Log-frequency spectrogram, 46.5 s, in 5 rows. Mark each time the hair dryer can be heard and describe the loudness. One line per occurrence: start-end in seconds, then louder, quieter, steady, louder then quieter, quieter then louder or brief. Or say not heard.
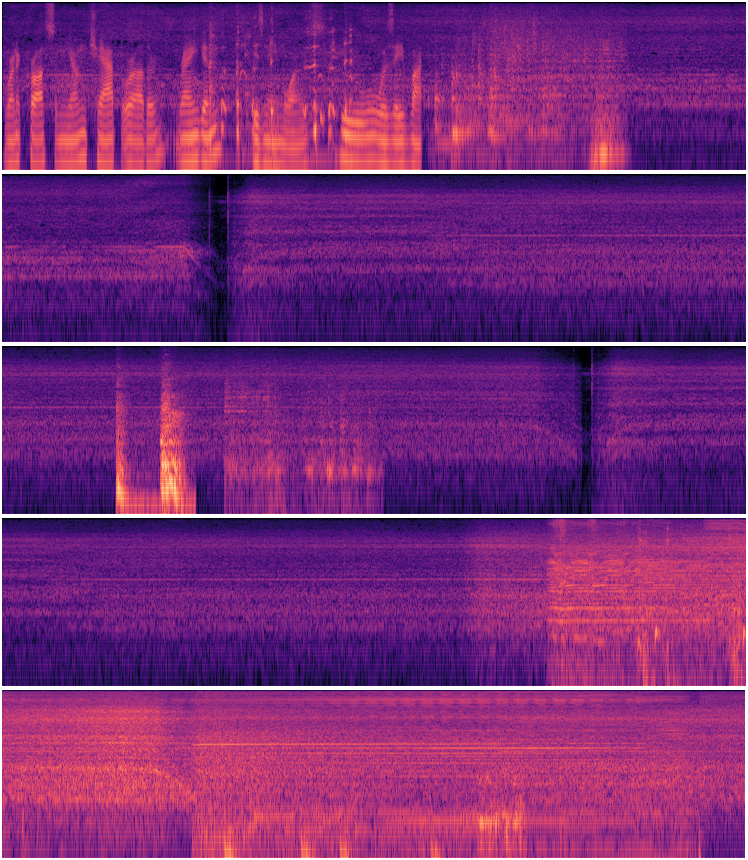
0.0-46.4 louder.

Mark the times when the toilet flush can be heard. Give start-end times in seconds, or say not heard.
5.3-7.8, 21.4-23.4, 43.1-43.8.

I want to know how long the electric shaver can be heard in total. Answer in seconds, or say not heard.
12 s.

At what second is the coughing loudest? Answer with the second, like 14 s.
21 s.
